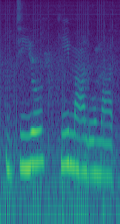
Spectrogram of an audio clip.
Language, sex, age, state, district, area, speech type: Urdu, female, 18-30, Delhi, South Delhi, urban, read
